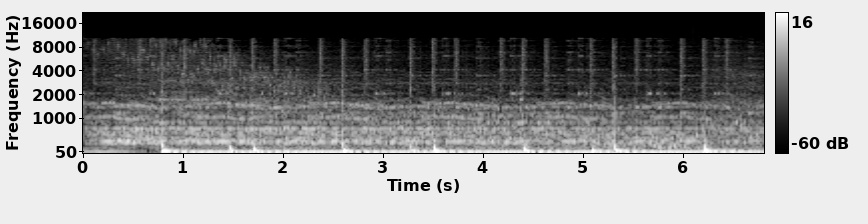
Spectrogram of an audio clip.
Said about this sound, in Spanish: El tema, ya lo estamos escuchando, empieza suave antes de pasar a unas percusiones profundas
